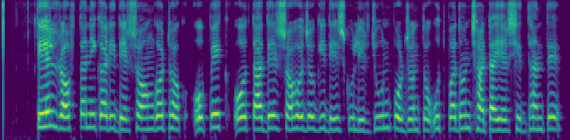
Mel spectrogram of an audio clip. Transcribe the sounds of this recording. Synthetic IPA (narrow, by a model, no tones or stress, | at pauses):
t̪elɾɔft̪anikaɾid̪eɾʃɔŋɡoʈʰokopekot̪ad̪eɾʃɔɦod͡ʑoɡid̪eʃɡuliɾd͡ʑunpɔɾd͡ʑont̪oʔut̪pad̪ont͡ɕʰãʈajeɾʃid̪ʱːant̪e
